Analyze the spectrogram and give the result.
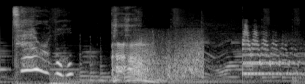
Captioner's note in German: Hust, Hust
